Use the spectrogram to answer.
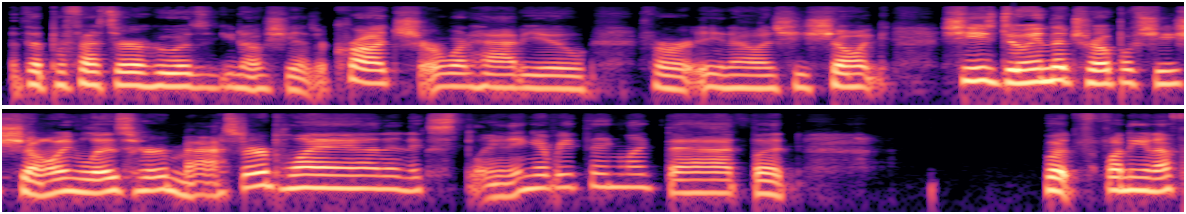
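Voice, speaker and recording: Female podcast panelist, medium pitch, dry recording; casual, hesitant, meandering delivery. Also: a little mellow, no room sound. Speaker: podcast panelist reviewing audio dramas. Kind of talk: casual review chat.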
